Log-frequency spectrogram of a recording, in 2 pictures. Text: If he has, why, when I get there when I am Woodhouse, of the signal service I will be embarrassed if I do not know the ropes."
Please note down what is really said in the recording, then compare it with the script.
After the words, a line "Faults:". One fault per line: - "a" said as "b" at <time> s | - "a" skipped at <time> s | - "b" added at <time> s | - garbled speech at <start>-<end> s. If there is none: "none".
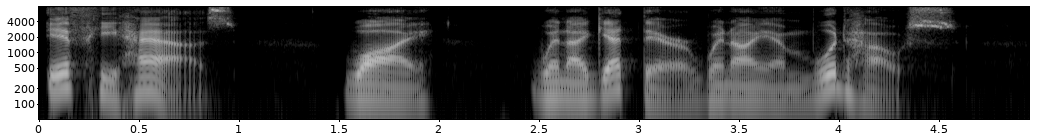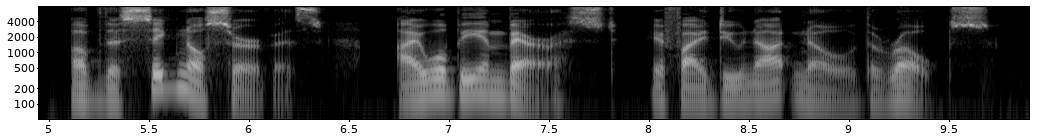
If he has, why, when I get there when I am Woodhouse, of the signal service I will be embarrassed if I do not know the ropes."
Faults:
none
